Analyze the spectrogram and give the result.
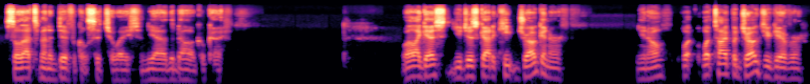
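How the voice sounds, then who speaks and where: Rambling on his livestream, this American live streamer in his forties talks casually and greets viewers individually. He has a lowish voice at normal speed, leaves long pauses, and the recording is dry.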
